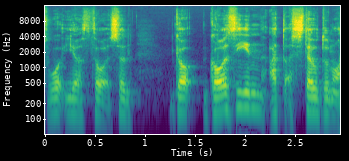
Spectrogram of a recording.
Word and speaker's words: Gaussian: something by sort of Carivore says GOW Zian. When you're doing these phonetic things, you need to do some things in caps to know what what syllable to stress on. Plus the GOW could be go or go.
